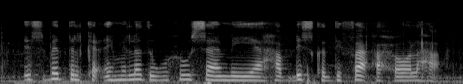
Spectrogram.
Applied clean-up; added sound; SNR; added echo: none; none; none; none.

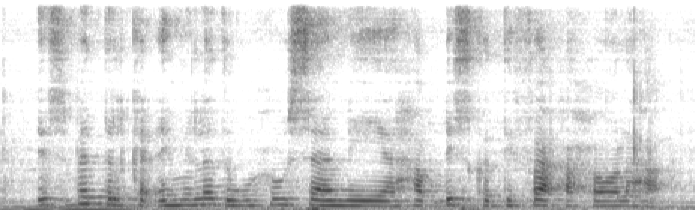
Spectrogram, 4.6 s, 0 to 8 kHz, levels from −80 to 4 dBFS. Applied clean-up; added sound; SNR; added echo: none; none; none; reverberation time 0.6 s.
